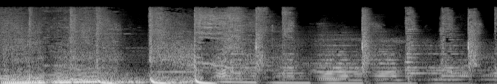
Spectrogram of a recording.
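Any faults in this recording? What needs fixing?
A steady, raspy mains buzz runs from 0.0 to 1.5 s, roughly 30 dB under the sound: switching spikes twice per 50 Hz cycle, spraying harmonics into the kilohertz range. Prevent it by keeping dimmers and rectifying supplies off the recording circuit and using shielded, properly grounded cabling.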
